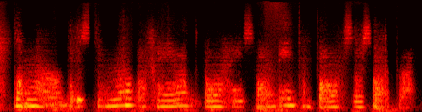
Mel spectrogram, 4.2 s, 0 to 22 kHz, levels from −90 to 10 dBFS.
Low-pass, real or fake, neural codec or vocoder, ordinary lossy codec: none; fake; codec, 44.1 kHz, 0.9 kbps, DAC; none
